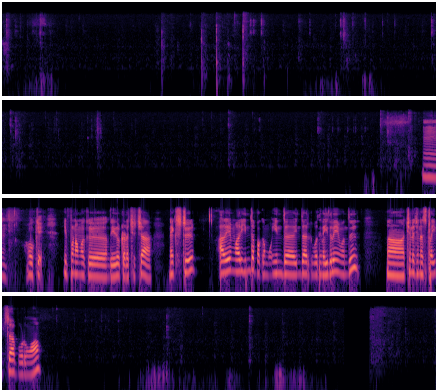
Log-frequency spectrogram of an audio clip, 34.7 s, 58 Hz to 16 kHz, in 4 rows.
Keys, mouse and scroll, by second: 1.4-6.8 drag, 6.8 middle click, 7.6-10.4 shift+drag, 10.4 ctrl+z, 10.7-16.3 shift+drag, 16.3-16.6 scroll down 3, 16.6-18.4 middle drag, 18.4 scroll up 2, 18.6 scroll down 1, 18.8 middle click, 19.2 scroll up 1, 19.4 middle click, 19.8-20.8 scroll down 2, 25.1 middle click, 25.4-25.7 scroll up 3, 25.7 shift+middle click, 26.0-27.0 scroll up 1, 27.0 click, 27.3-28.4 middle drag, 28.4-29.2 scroll up 1, 30.2-34.7 drag.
